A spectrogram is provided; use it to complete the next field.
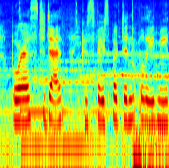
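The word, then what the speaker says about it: Boris Tudeth: death that is how you say my name Boris to death because Facebook didn't believe me that the proper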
